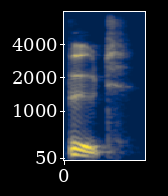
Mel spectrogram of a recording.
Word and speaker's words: Butt: Or third way, you can tell everyone it's pronounced boot.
